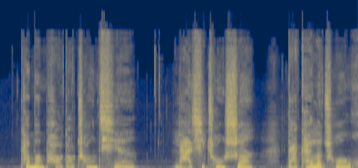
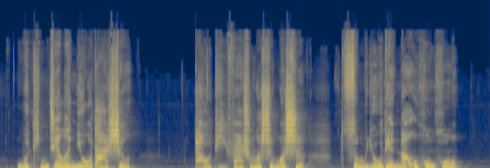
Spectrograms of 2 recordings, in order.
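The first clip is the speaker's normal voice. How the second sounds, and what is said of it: Thin, high-pitched character voice. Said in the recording (Chinese): “丽丽用尖细的声音说”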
